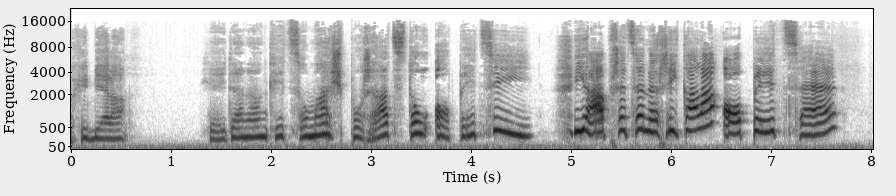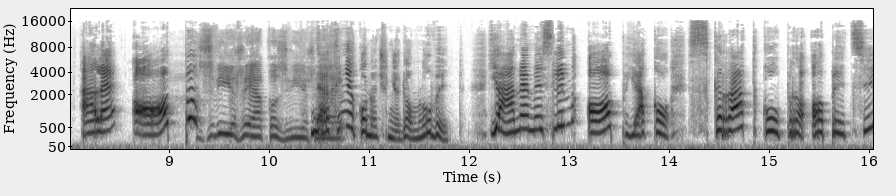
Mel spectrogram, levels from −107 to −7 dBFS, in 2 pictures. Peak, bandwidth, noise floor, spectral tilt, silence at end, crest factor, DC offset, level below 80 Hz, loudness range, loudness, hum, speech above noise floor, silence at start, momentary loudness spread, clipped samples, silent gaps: -8 dBFS; 16 kHz; -56 dBFS; -3 dB/octave; 0 s; 20 dB; under 0.1%; -58 dBFS; 6 LU; -26 LUFS; none; 29 dB; 0 s; 14 LU; under 0.1%; none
